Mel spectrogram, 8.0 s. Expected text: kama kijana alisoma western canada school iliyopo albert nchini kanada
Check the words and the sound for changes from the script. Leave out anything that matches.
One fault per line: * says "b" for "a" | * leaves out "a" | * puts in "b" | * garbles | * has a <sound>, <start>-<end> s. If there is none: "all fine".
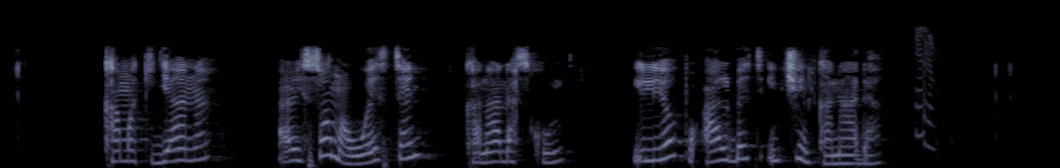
* has a chirp, 6.9-7.1 s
